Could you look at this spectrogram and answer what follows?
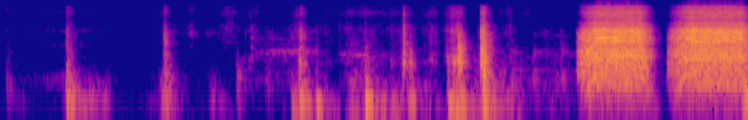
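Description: A faulty DeWalt battery power tool runs in two loud, sustained grinding bursts of about a second each, preceded by scattered clicks and handling knocks.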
